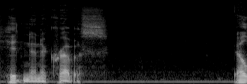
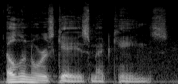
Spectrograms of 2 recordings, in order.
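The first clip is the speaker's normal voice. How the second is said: ordinary delivery, nothing marked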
